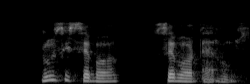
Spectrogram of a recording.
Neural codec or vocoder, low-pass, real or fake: vocoder, 22.05 kHz, 80 mel bands, HiFi-GAN; 7.2 kHz; fake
